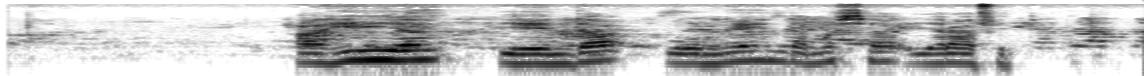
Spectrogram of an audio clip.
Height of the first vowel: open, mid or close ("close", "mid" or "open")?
open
